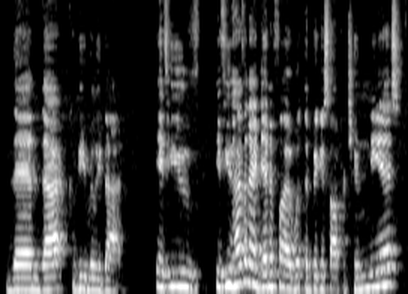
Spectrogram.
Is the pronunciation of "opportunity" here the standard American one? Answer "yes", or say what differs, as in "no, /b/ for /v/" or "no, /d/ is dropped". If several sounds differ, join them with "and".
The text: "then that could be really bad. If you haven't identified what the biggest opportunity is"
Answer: yes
